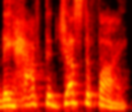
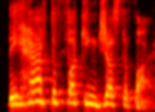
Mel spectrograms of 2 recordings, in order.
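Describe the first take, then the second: First: Said in the usual way. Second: "fucking" hammered in to drive "justify" home; emphatic repeat. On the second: Shown as a demonstration. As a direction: repeat it harder, leaning on "fucking".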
